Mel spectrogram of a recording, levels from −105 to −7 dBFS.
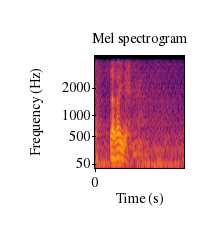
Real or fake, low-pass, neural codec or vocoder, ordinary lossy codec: fake; 3.6 kHz; codec, 16 kHz in and 24 kHz out, 0.9 kbps, LongCat-Audio-Codec, fine tuned four codebook decoder; none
